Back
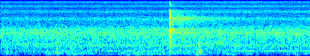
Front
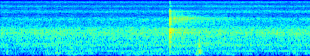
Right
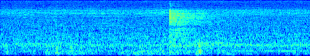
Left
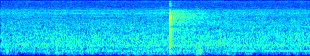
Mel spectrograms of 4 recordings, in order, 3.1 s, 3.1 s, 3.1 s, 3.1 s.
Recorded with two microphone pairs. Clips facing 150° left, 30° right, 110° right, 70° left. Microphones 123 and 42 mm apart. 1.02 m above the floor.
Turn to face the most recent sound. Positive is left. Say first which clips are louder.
# even, left 8 dB
turn(degrees=65)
